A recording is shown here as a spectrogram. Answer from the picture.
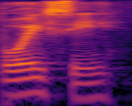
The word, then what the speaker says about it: Boise: And I don't know if you noticed in spacing out last week, I said Boise. – I didn't notice that, but good job, dude. I'm proud of you. Thank you. – Because you taught me that's how the locals say it.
